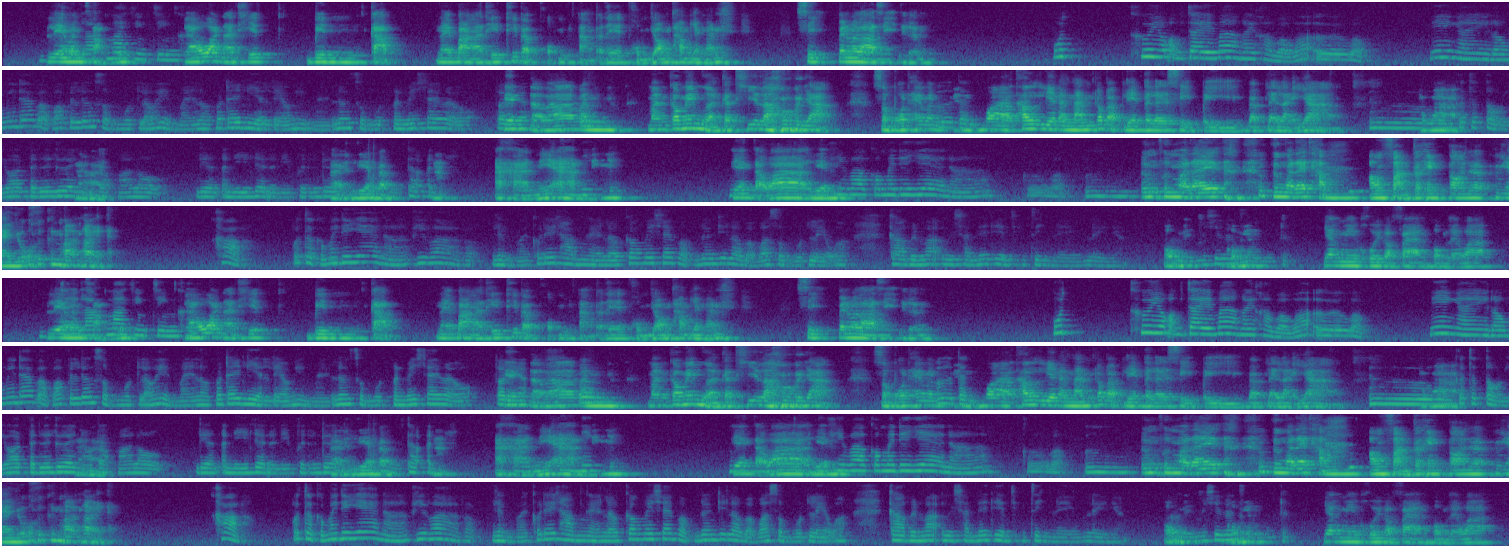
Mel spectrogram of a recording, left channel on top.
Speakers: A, on the left (about 20°); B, on the right (about 30°).
A: เรียนวันเสาร์
B: ใจรักมากจริงๆค่ะ
A: แล้ววันอาทิตย์บินกลับในบางอาทิตย์ที่แบบผมอยู่ต่างประเทศผมยอมทำอย่างนั้น <laughs> สิเป็นเวลาสี่เดือน
B: โอ้พูดคือยอมใจมากเลยค่ะแบบว่าเออแบบนี่ไงเราไม่ได้แบบว่าเป็นเรื่องสมมุติแล้วเห็นไหมเราก็ได้เรียนแล้วเห็นไหมเรื่องสมมุติมันไม่ใช่แล้วตอนเนี้ย
A: เพียงแต่ว่ามัน
B: เออ
A: มันก็ไม่เหมือนกับที่เรา <laughs> อยากสมมติให้มันเป็นว่าถ้าเรียนอันนั้นก็แบบเรียนไปเลยสี่ปีแบบหลายๆอย่าง
B: เออแต่เออ
A: เพราะว่า
B: มันก็จะต่อยอดไปเรื่อยๆเนาะแบบว่าเรา
A: ใช่
B: เรียนอันนี้เรียนอันนี้ไปเรื่อยๆอะไรอย่างเงี้ยเออแต่อัน
A: ใช่เรียนแบบอาหารนี้อาหารนี้
B: แต่อันนี้
A: เพียงแต่ว่าเรียน
B: อืมแต่อันนี้พี่ว่าก็ไม่ได้แย่นะก็แบบอืม
A: เพิ่งเพิ่งมาได้ <laughs> เพิ่งมาได้ทำความฝันตัวเองตอนแบบมีอายุขึ้นมาหน่อย
B: <laughs> ค่ะเออแต่ก็ไม่ได้แย่นะพี่ว่าแบบอย่างน้อยก็ได้ทำไงแล้วก็ไม่ใช่แบบเรื่องที่เราแบบว่าสมมุติแล้วอะกลายเป็นว่าเออฉันได้เรียนจริงๆแล้วอะไรอย่างเงี้ยเออไม่ใช่เรื่องสมมุติอะ
A: ผมผมยังยังมีคุยกับแฟนผมเลยว่า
